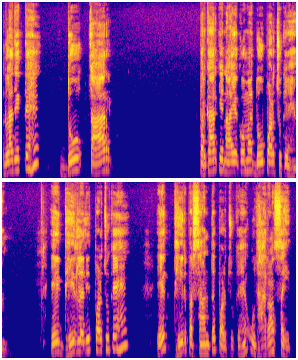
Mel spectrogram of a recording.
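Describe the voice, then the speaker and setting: Guy teaching an online class real slow, repeats every word he explains, dry close mic. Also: a little high, animated, no room sound. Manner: slow, repeats and explains each term, recites verse lines drawn out. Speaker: Sanskrit teacher. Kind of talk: online lecture explaining verses.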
